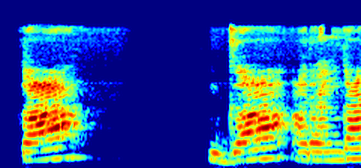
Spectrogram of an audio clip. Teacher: का, गा और अंगा में कम हवा फेंक रहा है तो होगा अल्प प्राण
